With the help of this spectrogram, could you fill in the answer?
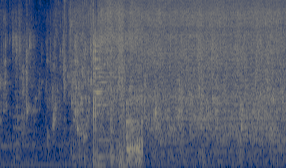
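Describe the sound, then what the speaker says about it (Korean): Blanched spinach rinsed in cold water at a kitchen sink: a quieter start with small splashes, then a full, steady gush of running tap water that carries on loudly to the end. "바로 찬물에 헹궈주세요."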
